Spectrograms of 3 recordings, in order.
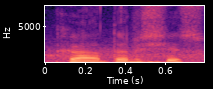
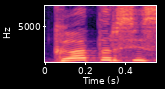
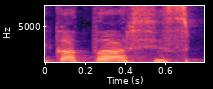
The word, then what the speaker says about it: катарсис: На самом деле катарсис, ударение это из древнегреческого. Катарсис, а не катарсис, пеня, а не пеня, талика, а не толика, мизерный, а вовсе не мизерный.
